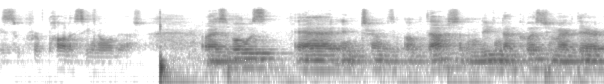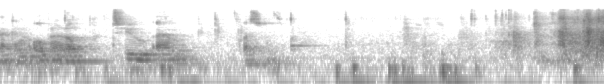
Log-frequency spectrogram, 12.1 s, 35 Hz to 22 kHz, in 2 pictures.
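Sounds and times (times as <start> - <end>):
faint thumps and clicks: 6.6 - 11.3
audience applause: 11.6 - 12.0.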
